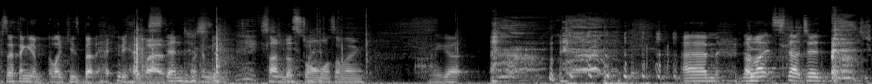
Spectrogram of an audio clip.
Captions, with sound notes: cos I think he'll, like he's about to be hit by a fucking thunderstorm or something here you go *laughs* the lights start to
